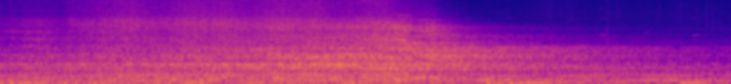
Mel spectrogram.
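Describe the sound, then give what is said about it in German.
A train approaches and rushes very close past someone standing in an unlit space, a broad rumbling roar that swells to a peak midway, then loses its hiss and fades as it goes by. “Ein Zug näherte sich und fegte haarscharf an mir vorbei.”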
